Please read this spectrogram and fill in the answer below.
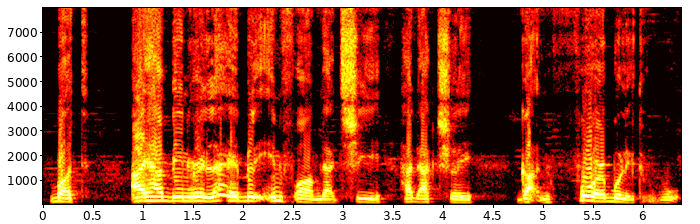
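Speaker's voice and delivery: ordinary talk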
